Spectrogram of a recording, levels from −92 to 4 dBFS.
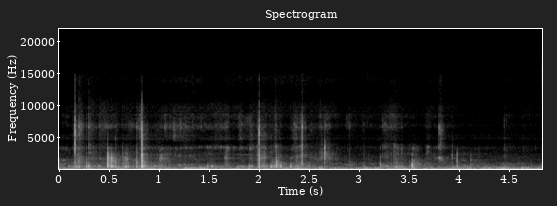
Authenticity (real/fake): fake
